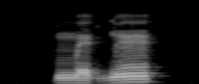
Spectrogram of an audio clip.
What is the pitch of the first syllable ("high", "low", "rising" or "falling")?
low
